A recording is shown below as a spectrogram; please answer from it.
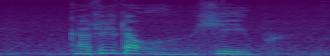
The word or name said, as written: caritau jib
